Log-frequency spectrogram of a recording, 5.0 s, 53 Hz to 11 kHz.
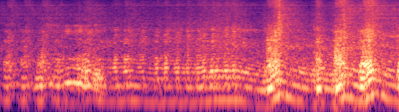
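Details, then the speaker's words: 90cc Jog two-stroke scooter race motor, 220 psi compression, improper stroke/rod setup, revving in uneven rough surges; sounds wrong, and it soon overheated and locked up. "oh sounds weird"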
